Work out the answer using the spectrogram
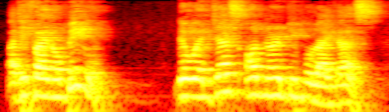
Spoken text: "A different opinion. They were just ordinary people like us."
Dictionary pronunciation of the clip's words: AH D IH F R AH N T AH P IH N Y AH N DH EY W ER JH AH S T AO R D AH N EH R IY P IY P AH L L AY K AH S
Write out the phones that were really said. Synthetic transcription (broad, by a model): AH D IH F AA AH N AH P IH N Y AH N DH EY W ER JH AH S T AO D N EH R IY P IY P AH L L AY K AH S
